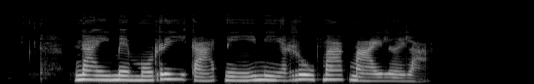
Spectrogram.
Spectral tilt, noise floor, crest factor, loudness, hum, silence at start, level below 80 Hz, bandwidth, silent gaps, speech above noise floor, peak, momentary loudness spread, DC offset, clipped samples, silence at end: -7.5 dB/octave; -79 dBFS; 18 dB; -24 LUFS; none; 0.75 s; -74 dBFS; 10 kHz; none; 56 dB; -8 dBFS; 8 LU; under 0.1%; under 0.1%; 1.1 s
